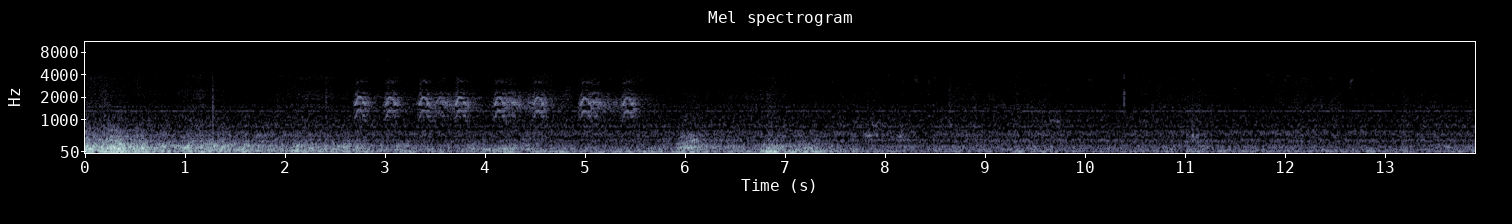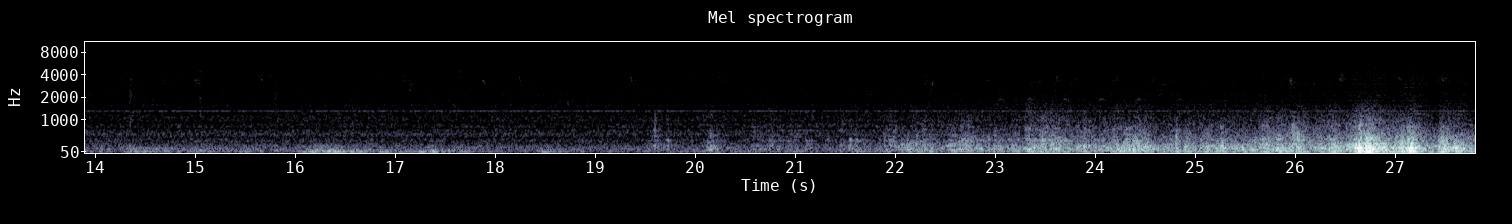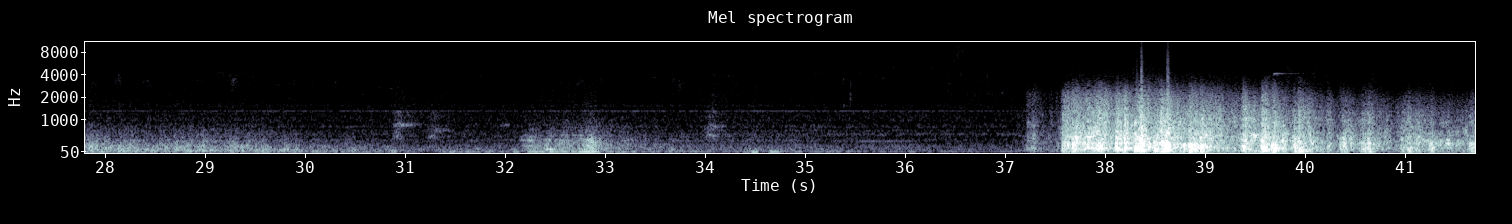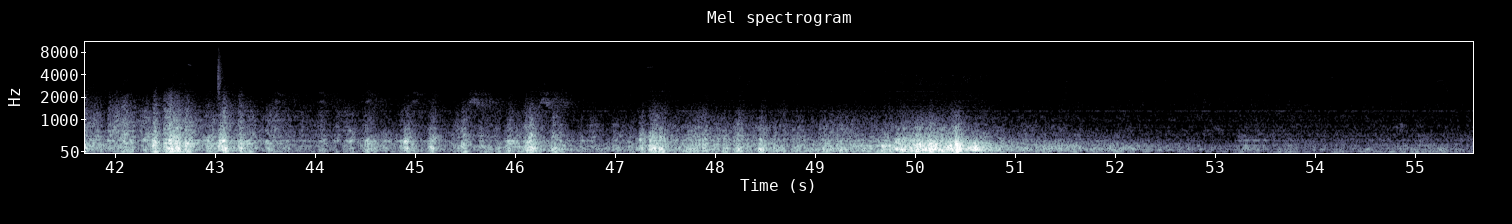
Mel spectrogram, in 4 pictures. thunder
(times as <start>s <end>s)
0.0s 2.8s, 21.5s 30.0s, 32.2s 33.5s, 37.2s 52.4s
